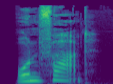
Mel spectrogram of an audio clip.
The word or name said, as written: rundfart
